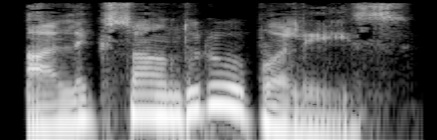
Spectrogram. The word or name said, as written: Alexandroupolis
